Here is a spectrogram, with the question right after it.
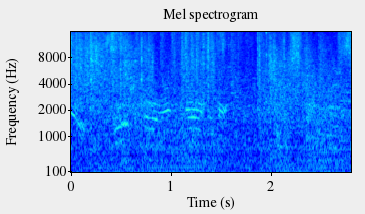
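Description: Artillery in a Company of Heroes 2 match pounds away inside a dense, continuous wash of battle noise, rumbling steadily and loudly throughout with no distinct pauses.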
